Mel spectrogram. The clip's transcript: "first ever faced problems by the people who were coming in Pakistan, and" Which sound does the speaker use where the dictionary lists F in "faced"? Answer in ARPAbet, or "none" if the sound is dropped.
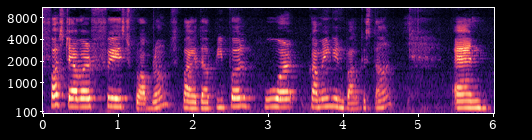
F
